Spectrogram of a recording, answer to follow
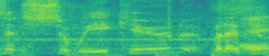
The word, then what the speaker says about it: Suicune: you're supposed to know that they're supposed to pronounce it suicune but i feel like i feel like sukun sounds so much cooler dude oh frame's favorite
